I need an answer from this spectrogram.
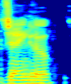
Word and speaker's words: Django: It's just Django. Just Django.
